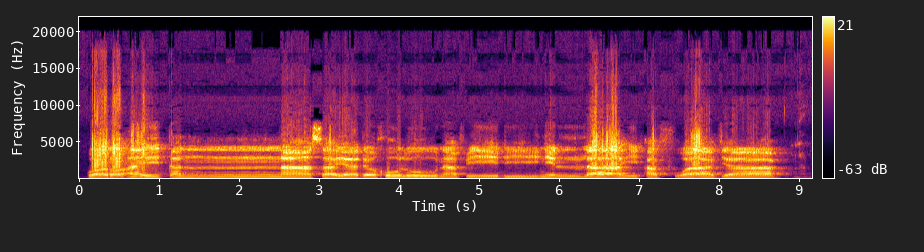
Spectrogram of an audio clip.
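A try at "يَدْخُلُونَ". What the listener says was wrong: Huruf kha lebih tebalkan, Pak.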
